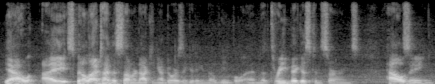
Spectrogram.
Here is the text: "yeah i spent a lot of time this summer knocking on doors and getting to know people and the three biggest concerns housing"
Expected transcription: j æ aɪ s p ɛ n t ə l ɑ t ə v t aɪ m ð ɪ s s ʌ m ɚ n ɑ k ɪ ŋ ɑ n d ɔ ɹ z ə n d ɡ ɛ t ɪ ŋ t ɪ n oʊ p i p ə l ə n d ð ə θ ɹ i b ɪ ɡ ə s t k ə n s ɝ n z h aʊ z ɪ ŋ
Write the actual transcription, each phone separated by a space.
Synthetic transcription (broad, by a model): j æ aɪ s p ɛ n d ə l ɑ t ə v t aɪ m ð ɪ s s ʌ m ɚ n ɑ k ɪ ŋ ɑ n d ɔ ɹ z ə n ɡ ɛ t ɪ ŋ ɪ n oʊ p i p l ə n ð ə θ ɹ i b ɪ ɡ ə s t k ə n s ɝ n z h aʊ z ɪ ŋ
